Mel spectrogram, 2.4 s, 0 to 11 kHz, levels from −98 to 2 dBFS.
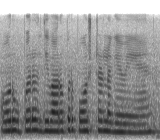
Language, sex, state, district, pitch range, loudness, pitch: Hindi, female, Uttar Pradesh, Shamli, 205-235 Hz, -16 LUFS, 225 Hz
